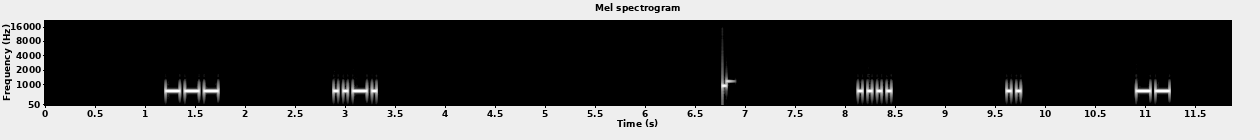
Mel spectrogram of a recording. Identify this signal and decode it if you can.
Morse code, heard as a keyed tone, about 25 wpm, spaced as for 7 wpm, 690 Hz. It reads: OF HIM
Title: 8x Character Spacing - Top 200 Words - 25wpm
